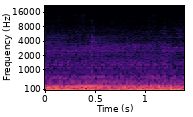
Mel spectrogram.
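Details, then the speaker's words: Truck idling with a steady, droning whine over the engine rumble: the power steering pump is whining badly; owner plans to drain and refill the fluid to see if it helps. "Oh, the power steering pump. The power steering pump is whining like crazy. You can hear that power steering pump."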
